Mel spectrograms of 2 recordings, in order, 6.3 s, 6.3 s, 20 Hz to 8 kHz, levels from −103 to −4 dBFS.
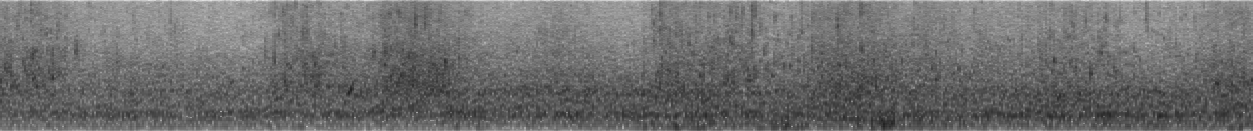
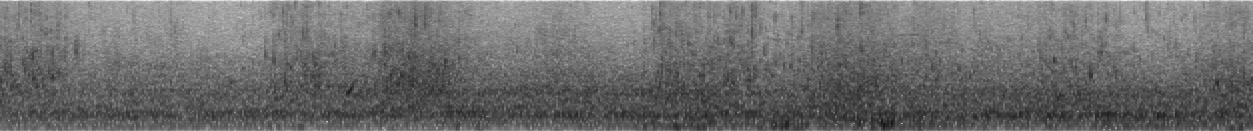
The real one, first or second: second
